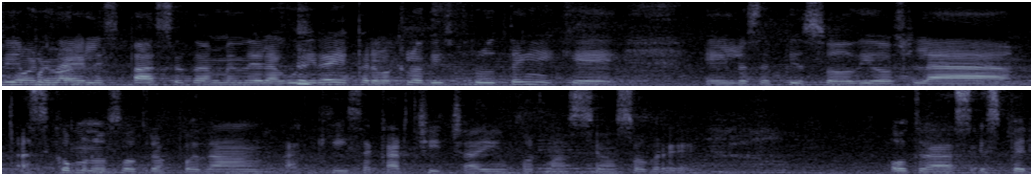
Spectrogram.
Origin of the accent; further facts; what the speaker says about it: Dominican Republic; de República Dominicana, queríamos algo que nos representara, que fuera nuestro, muy autóctono, muy de nuestras raíces.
